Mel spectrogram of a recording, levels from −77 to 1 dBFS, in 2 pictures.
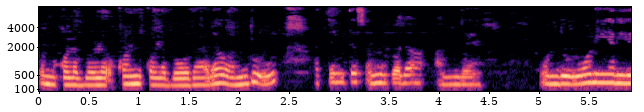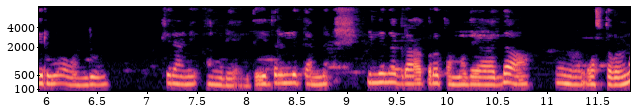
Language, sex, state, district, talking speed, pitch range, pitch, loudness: Kannada, female, Karnataka, Bellary, 80 wpm, 210-255 Hz, 235 Hz, -16 LUFS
